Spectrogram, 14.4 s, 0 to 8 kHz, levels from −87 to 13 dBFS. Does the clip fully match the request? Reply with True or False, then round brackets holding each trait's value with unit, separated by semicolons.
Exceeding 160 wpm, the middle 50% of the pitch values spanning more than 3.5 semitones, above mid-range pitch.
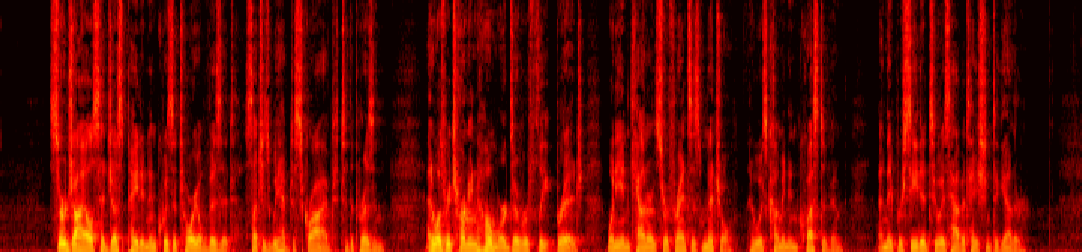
False (180 wpm; 3.9 semitones; 105 Hz)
